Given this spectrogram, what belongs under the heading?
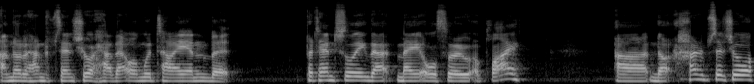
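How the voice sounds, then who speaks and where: A man with an American accent talks at a fairly quick pace in a high pitch. His pitch variation is ordinary and his loudness stays very even. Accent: wandering accent, said to sound American. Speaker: livestreamer. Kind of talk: casual chat. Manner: chatty, rambling with fillers.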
